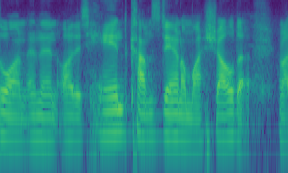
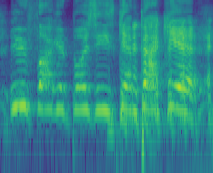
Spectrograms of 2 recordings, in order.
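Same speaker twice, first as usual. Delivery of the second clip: much higher, loud mock-furious yell; high yelling taunt; 6 dB louder, slower than usual. After the departing rugby boys, a high furious yell. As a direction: yell after them like a madman.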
